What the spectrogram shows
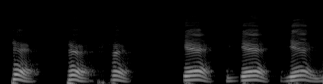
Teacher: जीवा की नोक तालू के स्पर्श करती है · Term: तालव्य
